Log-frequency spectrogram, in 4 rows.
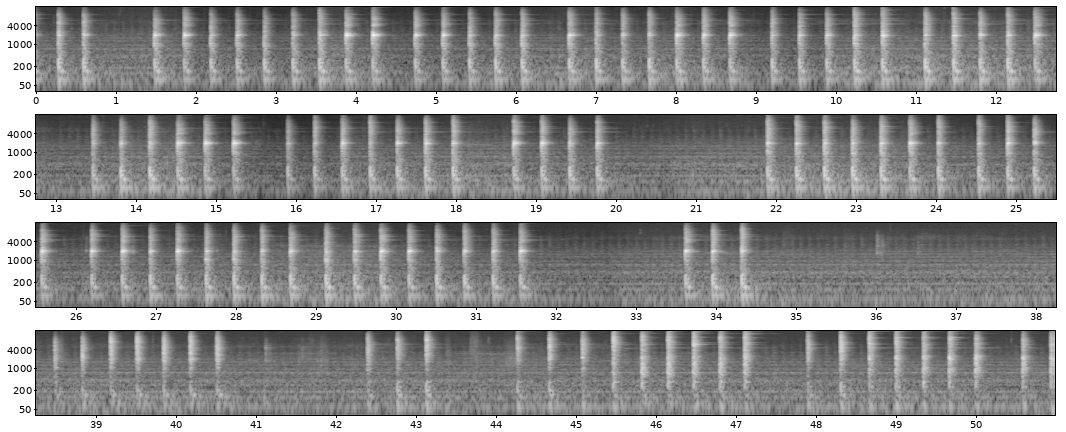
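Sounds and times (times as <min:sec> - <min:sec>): hammer striking steel on anvil: 0:00.0 - 0:00.9, 0:01.5 - 0:12.9, 0:13.5 - 0:20.1, 0:21.9 - 0:31.9, 0:33.6 - 0:34.7, 0:38.5 - 0:41.2, 0:42.4 - 0:43.4, 0:44.2 - 0:50.9.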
